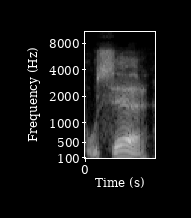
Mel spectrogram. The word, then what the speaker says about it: Wsr: The W once again is the sound U. So we don't see any E here, but we add the vowel E. So it's smoother to pronounce.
